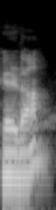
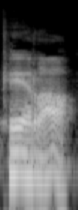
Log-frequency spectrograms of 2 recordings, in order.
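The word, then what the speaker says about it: Khera: പേരെ ഉള്ളൂ ഒന്ന് പവൻ കേട വേറൊന്ന് നമ്മുടെ ജയറാം രമേഷ് പവൻ കേറ എന്ന് മലയാള ആളുകൾ പറയും ആ ഉച്ചാരണം തെറ്റാണ് കെഎച്ച് ആറ എന്ന് എഴുതുമെങ്കിലും അത് പറയേണ്ടത് കേട എന്നാണ് അതുപോലെയാണ് മല്ലികാർജുൻ കർഗെ എന്ന്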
